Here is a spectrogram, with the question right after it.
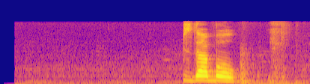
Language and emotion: Russian, angry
